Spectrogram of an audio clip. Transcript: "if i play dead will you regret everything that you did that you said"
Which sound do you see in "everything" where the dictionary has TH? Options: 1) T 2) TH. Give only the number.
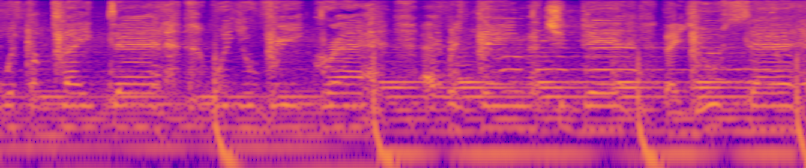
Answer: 2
